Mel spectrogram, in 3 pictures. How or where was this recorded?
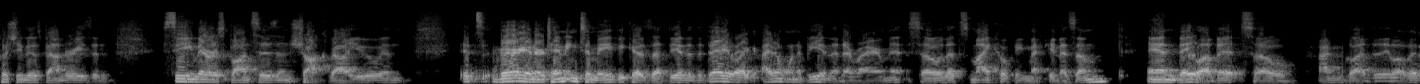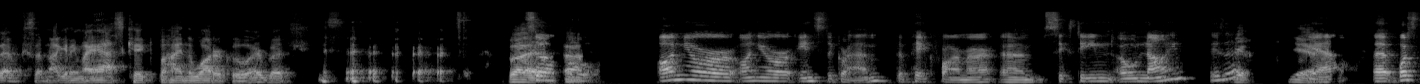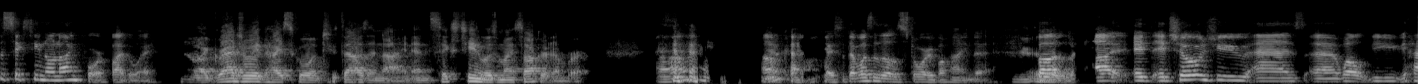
video call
